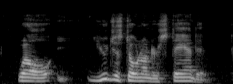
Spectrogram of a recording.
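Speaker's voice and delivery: normal talking voice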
